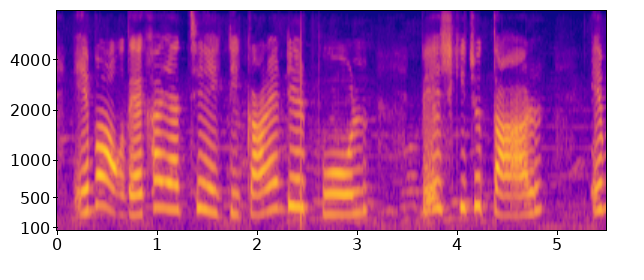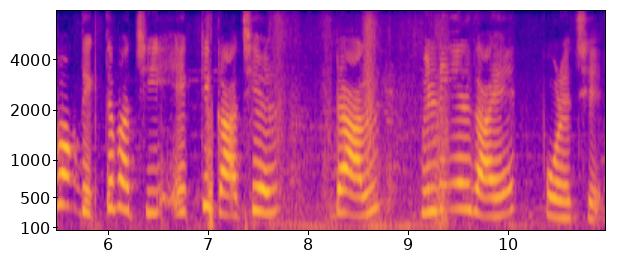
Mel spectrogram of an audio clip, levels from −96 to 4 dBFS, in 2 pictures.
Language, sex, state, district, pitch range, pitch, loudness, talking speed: Bengali, female, West Bengal, North 24 Parganas, 275-350 Hz, 305 Hz, -16 LUFS, 115 wpm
